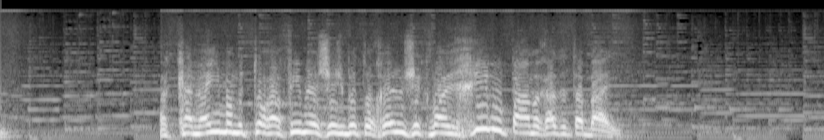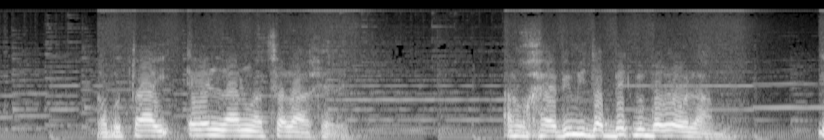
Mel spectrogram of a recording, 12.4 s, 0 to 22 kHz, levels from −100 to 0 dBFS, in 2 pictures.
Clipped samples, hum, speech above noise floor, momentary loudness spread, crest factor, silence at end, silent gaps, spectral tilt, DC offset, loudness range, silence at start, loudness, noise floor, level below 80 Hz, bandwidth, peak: under 0.1%; none; 26 dB; 11 LU; 10 dB; 0 s; none; -8.5 dB/octave; under 0.1%; 7 LU; 0 s; -11 LUFS; -36 dBFS; -42 dBFS; 16.5 kHz; -2 dBFS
